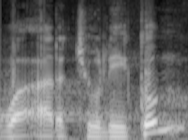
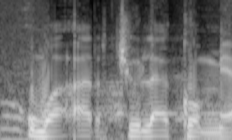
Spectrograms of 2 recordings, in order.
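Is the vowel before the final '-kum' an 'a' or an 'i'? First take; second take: i; a. First: The vowel before the ending is 'i'. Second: The vowel before the ending is 'a'. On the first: The feet are only wiped, like the head. "Kalau dibaca wa arjulikum berarti untuk kaki mengikuti hukum kepala diusap" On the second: The feet must be washed. "membacanya gitu"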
